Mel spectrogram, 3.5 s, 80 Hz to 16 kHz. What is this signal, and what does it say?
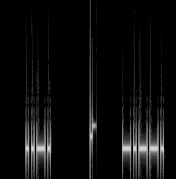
Morse code, heard as a keyed tone, about 22 wpm, 700 Hz. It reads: F <KN>
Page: This rapid-fire timing is geared to push your ICR (Instant Character Recognition) skills.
